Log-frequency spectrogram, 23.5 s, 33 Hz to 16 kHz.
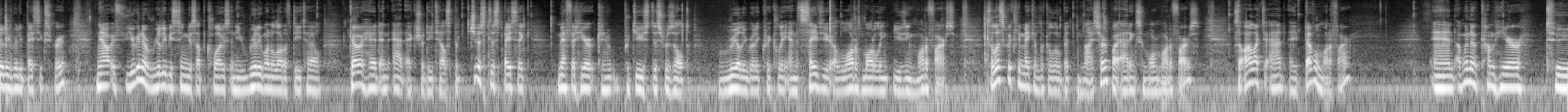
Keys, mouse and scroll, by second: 0.0 Tab, 0.2 scroll down 1, 0.4 middle click, 1.1-2.1 scroll up 1, 3.2 scroll down 1, 3.6-6.4 middle drag, 5.6-6.4 scroll up 2, 6.6 middle click, 7.1 Tab, 7.5 alt+a, 7.8 middle click, 8.9-11.9 middle drag, 12.5-18.3 shift+middle drag, 14.7 Tab, 18.3-19.9 drag, 19.9-23.5 middle drag.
